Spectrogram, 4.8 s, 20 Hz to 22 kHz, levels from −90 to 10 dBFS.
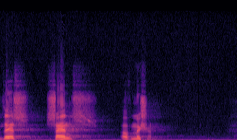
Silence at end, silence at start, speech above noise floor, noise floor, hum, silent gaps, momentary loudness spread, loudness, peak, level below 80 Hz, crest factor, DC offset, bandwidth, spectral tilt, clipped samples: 1.7 s; 0 s; 29 dB; -56 dBFS; 60 Hz at -70 dBFS; none; 23 LU; -27 LUFS; -10 dBFS; -58 dBFS; 20 dB; under 0.1%; 20 kHz; -3 dB/octave; under 0.1%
